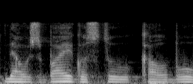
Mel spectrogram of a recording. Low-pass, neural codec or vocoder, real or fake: 7.2 kHz; none; real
